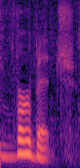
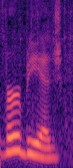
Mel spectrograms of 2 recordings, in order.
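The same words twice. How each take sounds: First: It is said in two syllables, like verbage. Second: It is said in three syllables, with an ee sound. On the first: The speaker calls it wrong. "There's no such word as verbiage" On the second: The speaker calls it right. "You're thinking of verbiage"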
